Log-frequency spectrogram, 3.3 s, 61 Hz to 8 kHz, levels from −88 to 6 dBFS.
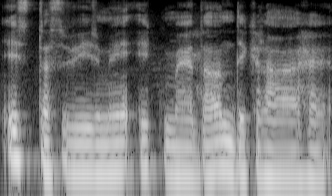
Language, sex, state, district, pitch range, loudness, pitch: Hindi, male, Bihar, Patna, 105-120 Hz, -16 LUFS, 110 Hz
